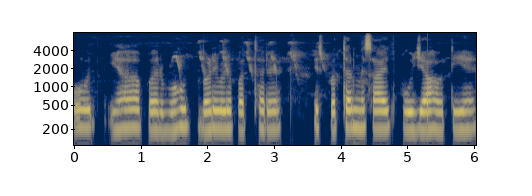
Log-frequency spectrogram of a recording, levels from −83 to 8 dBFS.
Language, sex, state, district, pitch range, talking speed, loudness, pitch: Hindi, male, Jharkhand, Jamtara, 195-205 Hz, 140 wpm, -16 LUFS, 200 Hz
